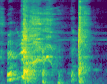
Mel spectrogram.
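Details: Older adult with a lung illness, coughing and short of breath, gives two harsh voiced cough bursts, a longer one then a shorter one.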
